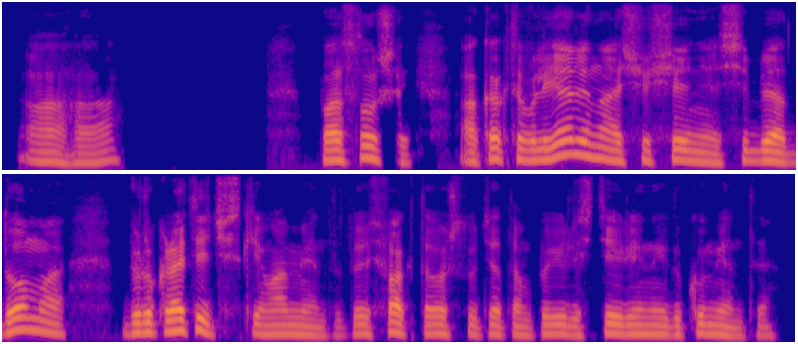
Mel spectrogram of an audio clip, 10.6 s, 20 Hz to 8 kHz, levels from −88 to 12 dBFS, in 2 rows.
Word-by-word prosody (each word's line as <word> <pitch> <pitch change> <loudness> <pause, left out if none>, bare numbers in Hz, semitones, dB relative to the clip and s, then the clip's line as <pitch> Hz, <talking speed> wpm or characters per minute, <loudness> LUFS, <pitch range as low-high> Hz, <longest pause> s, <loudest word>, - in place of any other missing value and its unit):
Ага. 125 +1 -5 1.3
Послушай, 135 -4 +1 0.3
а 125 - -1
как-то 150 +3 +1
влияли 185 +10 +4
на 160 -6 0
ощущение 130 -3 -1
себя 130 0 +2
дома 145 -1 +2 0.4
бюрократические 135 - +3
моменты, 110 -4 -4
то 120 +4 -4
есть 115 -3 -4
факт 130 -1 +3
того, 120 -1 0
что 115 +2 -9
у - - -7
тебя 115 +2 -3
там 105 -2 -5
появились 110 -2 -3
те 125 +5 0
или 115 -1 0
иные 115 -1 -1
документы? 105 -3 -5
120 Hz, 135 wpm, -26 LUFS, 110-135 Hz, 1.3 s, влияли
